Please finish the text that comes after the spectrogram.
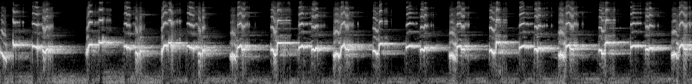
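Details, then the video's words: Yellow-vented bulbul singing, used to provoke reluctant or stressed bulbuls into replying. Fast, liquid, warbling notes repeat in short rolling phrases about twice a second, steady and loud throughout, with no other sounds. "suara kicau trucukan bikin lawan auto nyaut EMOSI"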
